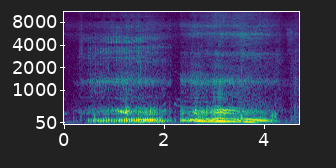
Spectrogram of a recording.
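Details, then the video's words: Asleep, the Lurcher Dezo lets out very loud snoring: two long, low, buzzing rattles, each about two seconds, the second stronger and deeper, with a brief break between breaths. "Lurcher Snoring"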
